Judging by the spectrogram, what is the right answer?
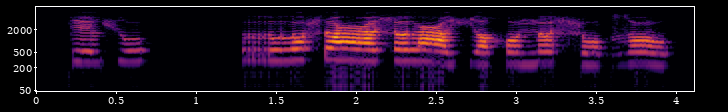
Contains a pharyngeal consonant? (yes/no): yes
